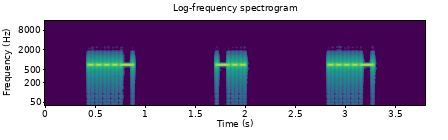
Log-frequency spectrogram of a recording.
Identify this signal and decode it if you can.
Morse code, heard as a keyed tone, about 30 wpm, spaced as for 9 wpm, 700 Hz. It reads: 4D4
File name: 081 Lesson 14e - Number 2 - Three Characters 30wpm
